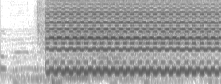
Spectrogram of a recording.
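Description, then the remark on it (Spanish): A telephone starts ringing abruptly with an incoming call, a loud, steady electronic trill, its bright stacked tones pulsing rapidly and continuously. No one speaks over it. “¿Tenemos llamada? Venga, tenemos llamada en este momento.”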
